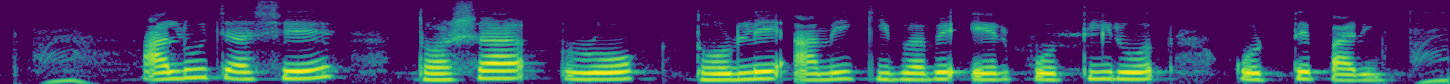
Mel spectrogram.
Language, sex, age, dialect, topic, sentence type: Bengali, female, 18-24, Rajbangshi, agriculture, question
